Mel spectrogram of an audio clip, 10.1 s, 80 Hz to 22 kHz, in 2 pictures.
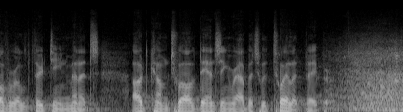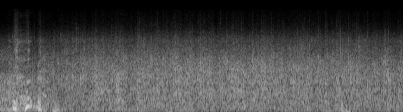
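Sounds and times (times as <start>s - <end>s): audience applauding: 4.2s - 10.0s.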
